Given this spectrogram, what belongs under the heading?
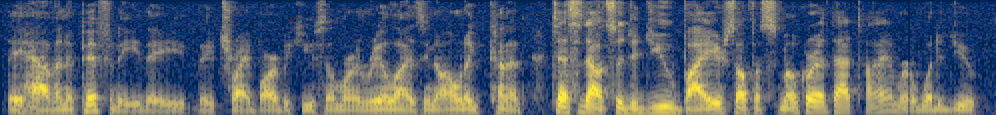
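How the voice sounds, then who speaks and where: A man's voice: on the low side, quick pace, few pauses, a little mellow. A man hosting a casual interview, asking friendly questions with frequent restarts. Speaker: podcast host.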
